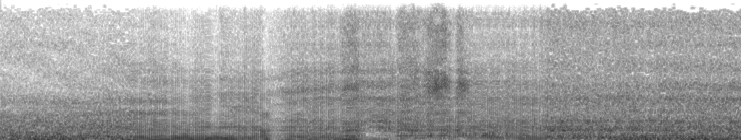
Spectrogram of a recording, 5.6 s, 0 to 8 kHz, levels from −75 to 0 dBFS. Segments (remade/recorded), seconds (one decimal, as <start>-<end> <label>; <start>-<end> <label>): 0.0-1.0 recorded; 1.0-4.1 remade; 4.1-5.6 recorded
